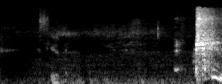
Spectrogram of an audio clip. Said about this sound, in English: excuse me. Very sorry. Bless you. I meant to mute the mic before I did that.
